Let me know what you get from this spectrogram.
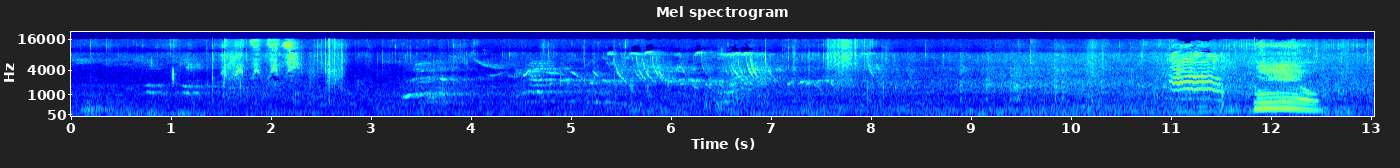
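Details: Hungry kittens eating raw fish, with faint mews over steady background noise, then two loud, drawn-out meows near the end, each rising and then falling in pitch with strong harmonics.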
